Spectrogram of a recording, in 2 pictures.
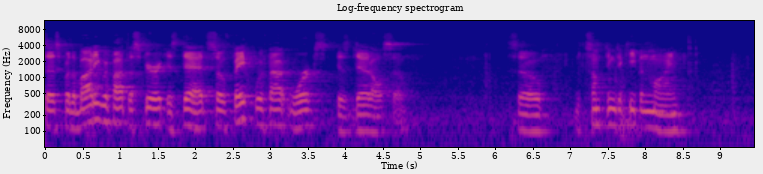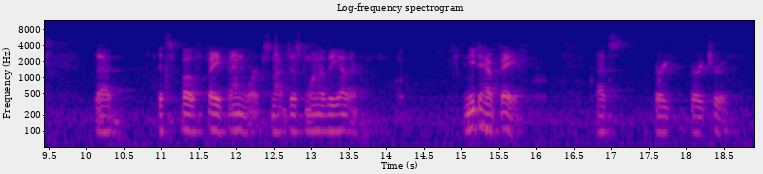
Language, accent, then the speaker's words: English; the South, United States; You know, I grew up in the South, and you know, unfortunately, the environment in that time was a lot of race prejudice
